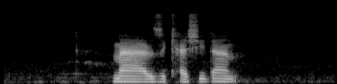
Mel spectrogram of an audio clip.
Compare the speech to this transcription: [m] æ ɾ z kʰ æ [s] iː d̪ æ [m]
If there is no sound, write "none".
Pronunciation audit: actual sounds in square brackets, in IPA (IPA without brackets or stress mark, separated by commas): m, ʃ, n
